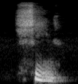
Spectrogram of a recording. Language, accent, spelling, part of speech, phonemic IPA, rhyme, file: English, Southern England, sheen, adjective / noun / verb, /ʃiːn/, -iːn, LL-Q1860 (eng)-sheen.wav
- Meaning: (adjective) 1. Beautiful, good-looking, attractive, fair; bright, radiant; shiny 2. Clear, pure, clean; noble, illustrious; (by extension) innocent, chaste; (noun) Splendor; radiance; shininess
